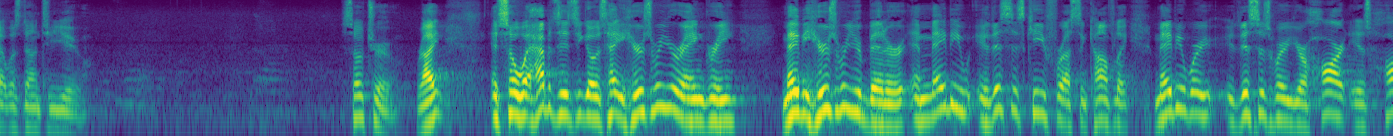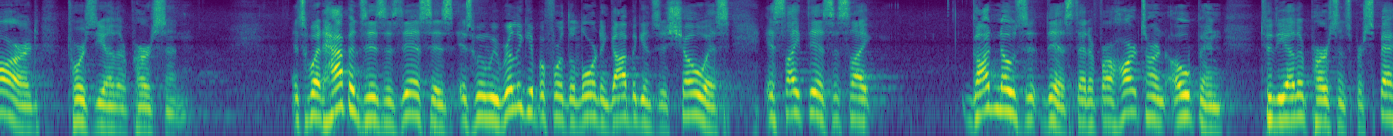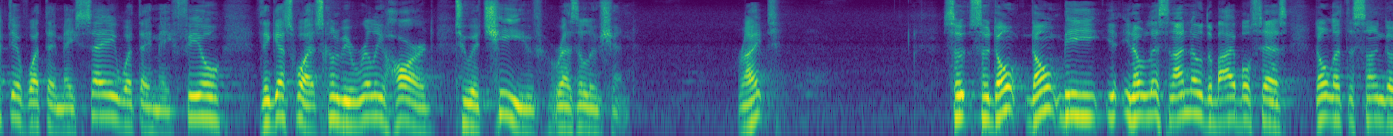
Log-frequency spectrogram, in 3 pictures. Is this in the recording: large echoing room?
yes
